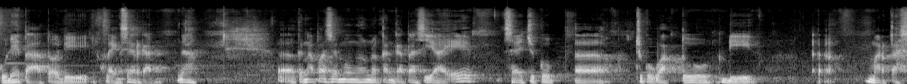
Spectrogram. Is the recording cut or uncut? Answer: uncut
